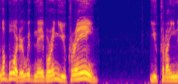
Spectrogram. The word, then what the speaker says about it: Ukraine: border with neighboring ukraine ukraine is the correct pronunciation and the polish security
